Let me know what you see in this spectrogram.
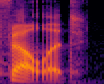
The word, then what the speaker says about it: Featherilstead: And then there was spelled F-E-A-T-H-E-R-I-L-S-T-E-A-D, pronounced Felid.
